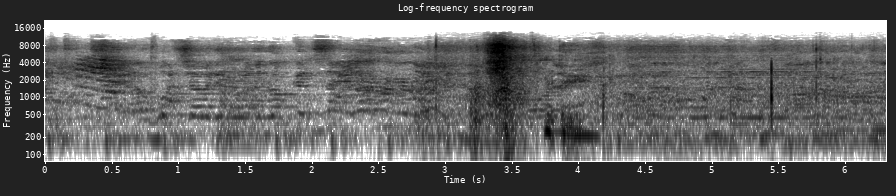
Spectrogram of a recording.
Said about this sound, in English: Sorry, cat fight. Literally.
